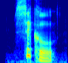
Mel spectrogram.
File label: "sickle", spelling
